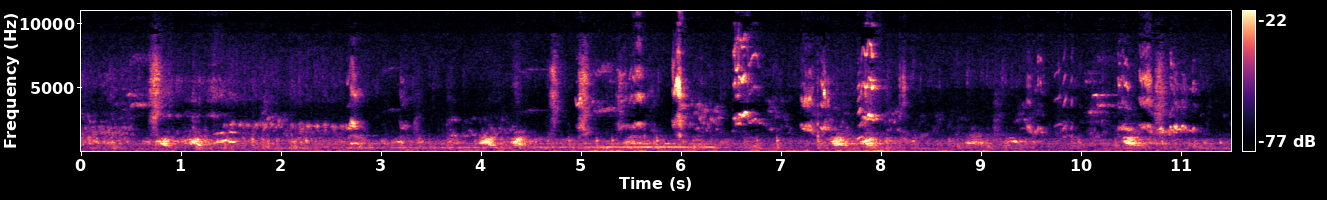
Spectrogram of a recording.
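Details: Rainbow lorikeets in a feeding frenzy while being fed: a crowd of harsh, shrill screeches and squawks bursting irregularly and overlapping throughout, with a faint steady low drone running beneath for a few seconds.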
